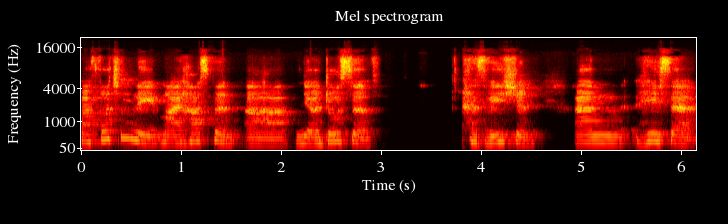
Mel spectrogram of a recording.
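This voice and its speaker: In a Chinese accent, a woman talks very slowly at a medium pitch with ordinary variation. Her tone is bright and sharp. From China. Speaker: network marketing distributor. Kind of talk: testimony to an audience. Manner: unprepared, hesitant.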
